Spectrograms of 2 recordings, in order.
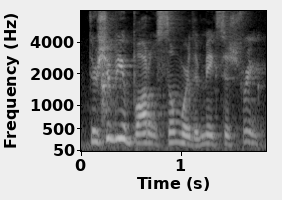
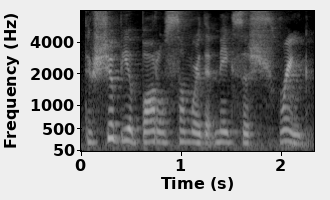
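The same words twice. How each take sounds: First: It is voiced in Connor's character voice. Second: It is voiced as a different character, not Connor.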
